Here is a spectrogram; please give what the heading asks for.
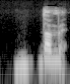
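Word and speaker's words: தமிழ்: अण से मिश्रित ल का उच्चारण किया जाता है। हम हम्म, केवल तमिल ना करके उसमें हल्का सा अण, तमिल, तमिल, आप समझ रहे हैं ना, तमिल।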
